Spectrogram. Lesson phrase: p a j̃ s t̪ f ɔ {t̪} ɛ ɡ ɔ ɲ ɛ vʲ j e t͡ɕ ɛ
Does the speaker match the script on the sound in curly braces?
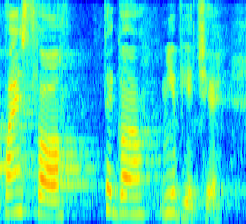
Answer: yes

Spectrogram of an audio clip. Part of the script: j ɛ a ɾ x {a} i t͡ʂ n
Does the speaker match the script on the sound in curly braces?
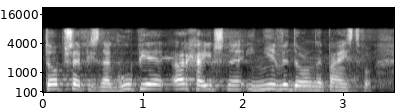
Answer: yes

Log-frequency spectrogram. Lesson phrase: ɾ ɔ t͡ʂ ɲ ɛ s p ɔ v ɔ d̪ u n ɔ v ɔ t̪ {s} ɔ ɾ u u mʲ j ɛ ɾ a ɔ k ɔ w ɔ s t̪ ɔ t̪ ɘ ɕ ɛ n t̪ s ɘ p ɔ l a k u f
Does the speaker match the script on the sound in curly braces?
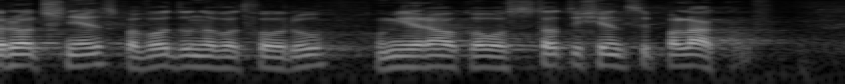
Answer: no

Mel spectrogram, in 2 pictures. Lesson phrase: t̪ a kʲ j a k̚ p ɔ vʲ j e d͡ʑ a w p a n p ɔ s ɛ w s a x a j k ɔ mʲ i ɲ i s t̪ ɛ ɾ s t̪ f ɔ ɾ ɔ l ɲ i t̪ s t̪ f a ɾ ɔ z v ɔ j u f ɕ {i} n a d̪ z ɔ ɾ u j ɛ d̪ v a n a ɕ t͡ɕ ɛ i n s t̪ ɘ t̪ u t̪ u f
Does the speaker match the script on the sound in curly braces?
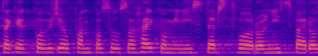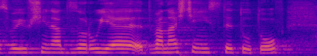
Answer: yes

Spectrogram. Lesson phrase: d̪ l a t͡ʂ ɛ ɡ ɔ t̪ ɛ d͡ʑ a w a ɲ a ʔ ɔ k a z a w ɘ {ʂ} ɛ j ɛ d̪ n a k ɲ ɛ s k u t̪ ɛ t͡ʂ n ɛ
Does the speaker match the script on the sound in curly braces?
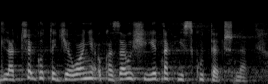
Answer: no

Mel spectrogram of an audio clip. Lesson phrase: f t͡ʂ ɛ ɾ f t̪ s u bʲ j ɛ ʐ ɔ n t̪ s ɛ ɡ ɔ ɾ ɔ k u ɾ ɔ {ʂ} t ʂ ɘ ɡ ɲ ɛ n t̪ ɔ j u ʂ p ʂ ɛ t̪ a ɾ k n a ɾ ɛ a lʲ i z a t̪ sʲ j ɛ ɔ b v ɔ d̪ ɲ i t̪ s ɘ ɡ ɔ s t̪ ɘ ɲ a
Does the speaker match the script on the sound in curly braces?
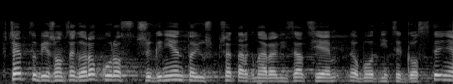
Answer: no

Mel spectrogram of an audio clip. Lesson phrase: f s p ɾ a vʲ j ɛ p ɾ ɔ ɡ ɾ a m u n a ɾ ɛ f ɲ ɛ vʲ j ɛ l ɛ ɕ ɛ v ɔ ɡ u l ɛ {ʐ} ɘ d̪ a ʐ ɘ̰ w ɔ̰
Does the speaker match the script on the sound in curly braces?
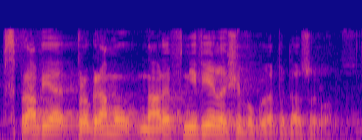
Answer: no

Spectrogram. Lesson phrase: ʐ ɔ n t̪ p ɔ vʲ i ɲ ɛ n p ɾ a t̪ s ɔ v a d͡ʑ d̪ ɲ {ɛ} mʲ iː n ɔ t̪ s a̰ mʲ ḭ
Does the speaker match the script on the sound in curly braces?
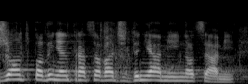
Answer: no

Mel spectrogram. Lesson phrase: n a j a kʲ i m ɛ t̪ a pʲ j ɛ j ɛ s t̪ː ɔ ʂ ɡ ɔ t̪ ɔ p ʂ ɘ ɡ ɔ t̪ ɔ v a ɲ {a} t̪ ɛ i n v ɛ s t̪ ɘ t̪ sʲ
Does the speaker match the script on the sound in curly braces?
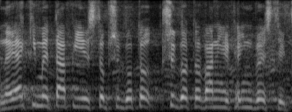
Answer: no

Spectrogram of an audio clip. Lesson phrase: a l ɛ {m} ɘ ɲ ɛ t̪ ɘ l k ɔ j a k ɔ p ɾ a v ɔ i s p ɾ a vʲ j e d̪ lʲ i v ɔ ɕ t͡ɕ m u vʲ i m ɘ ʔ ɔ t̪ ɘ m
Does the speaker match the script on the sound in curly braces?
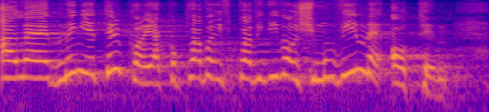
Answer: yes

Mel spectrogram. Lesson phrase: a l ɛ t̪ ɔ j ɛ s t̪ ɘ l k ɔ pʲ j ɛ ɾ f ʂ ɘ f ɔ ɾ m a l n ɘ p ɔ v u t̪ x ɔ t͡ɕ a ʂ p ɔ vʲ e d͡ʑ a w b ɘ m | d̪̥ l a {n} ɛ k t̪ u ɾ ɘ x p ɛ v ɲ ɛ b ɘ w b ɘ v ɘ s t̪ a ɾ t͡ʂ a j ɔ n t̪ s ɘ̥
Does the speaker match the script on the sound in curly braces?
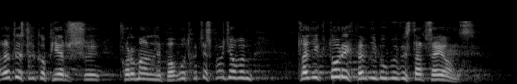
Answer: no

